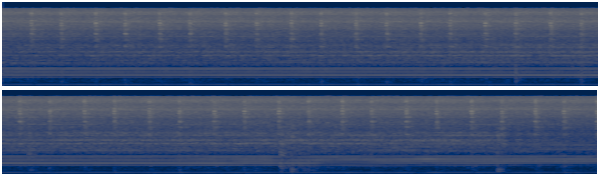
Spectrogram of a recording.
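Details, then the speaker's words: "Silent"-type workshop air compressor running beside a Stuart Victoria miniature steam engine: steady hum with shrill ringing whine and faint tick a bit over once a second; compressor irritatingly loud, most noticeable as the engine slows. "i'm going to leave the stuart victoria running for a while and you'll really start to hear how annoying the sound of this compressor is especially when i slow the engine down"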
